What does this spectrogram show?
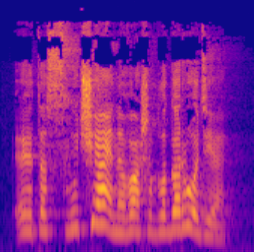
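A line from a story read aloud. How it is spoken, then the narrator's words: Shout. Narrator (Russian): закричал он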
